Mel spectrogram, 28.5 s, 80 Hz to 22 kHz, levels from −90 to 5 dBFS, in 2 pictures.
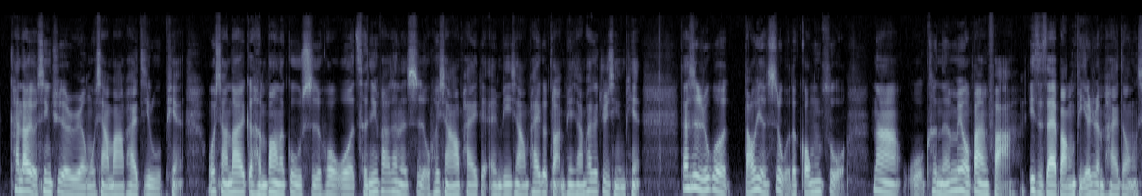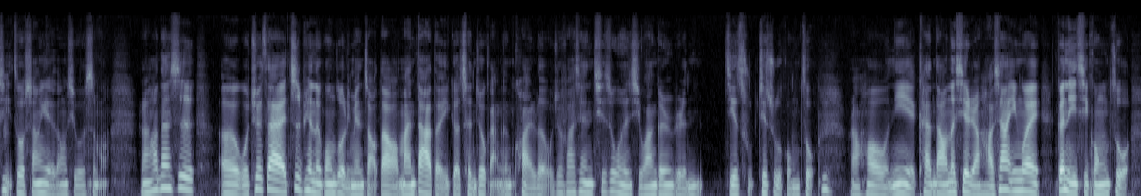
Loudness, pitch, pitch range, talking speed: -23 LUFS, 140 Hz, 130-160 Hz, 335 characters per minute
